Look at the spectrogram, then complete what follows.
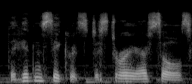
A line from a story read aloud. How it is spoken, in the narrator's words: whispered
